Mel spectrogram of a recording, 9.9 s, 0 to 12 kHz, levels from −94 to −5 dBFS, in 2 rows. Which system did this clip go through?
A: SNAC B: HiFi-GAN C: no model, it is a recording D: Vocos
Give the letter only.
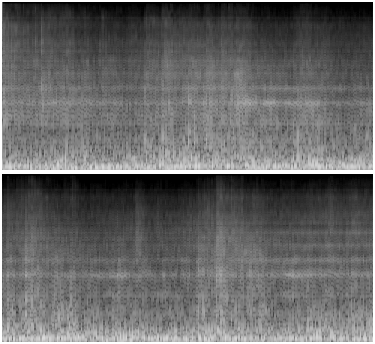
D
